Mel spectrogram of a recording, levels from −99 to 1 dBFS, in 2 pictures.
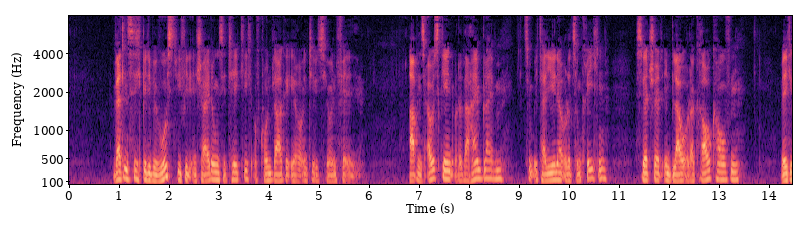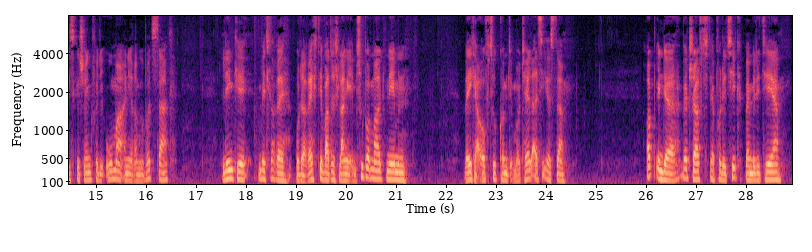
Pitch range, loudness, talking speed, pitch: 115-140 Hz, -19 LUFS, 130 wpm, 125 Hz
